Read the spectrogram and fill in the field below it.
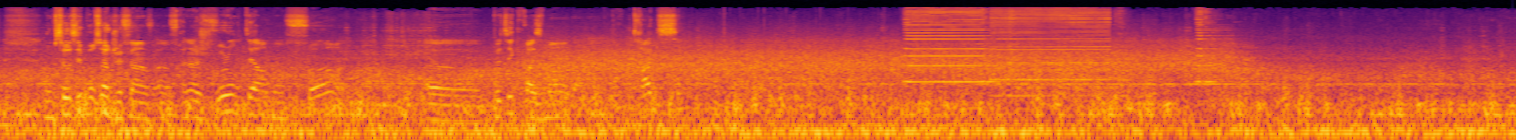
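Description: A train engine rumbles steadily as the train runs along the tracks at speed.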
